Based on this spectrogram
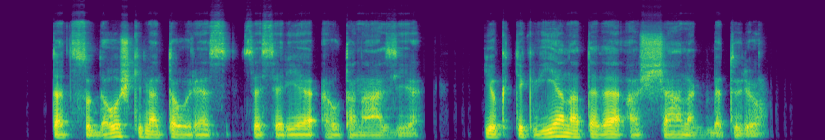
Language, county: Lithuanian, Vilnius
